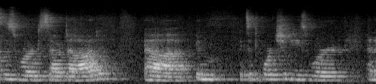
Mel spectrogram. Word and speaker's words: saudade: me this is worth knowing so you can pronounce this word saudade in the Portuguese word and it sort of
